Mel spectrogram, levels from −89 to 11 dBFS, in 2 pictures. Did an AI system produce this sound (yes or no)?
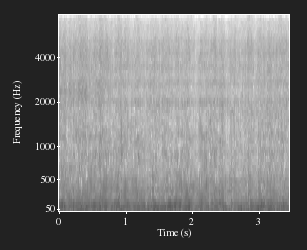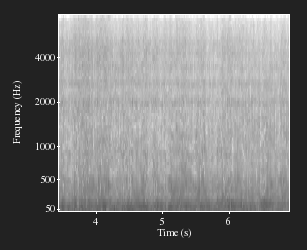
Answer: yes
